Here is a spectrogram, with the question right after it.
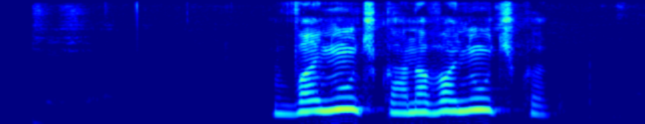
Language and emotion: Russian, angry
